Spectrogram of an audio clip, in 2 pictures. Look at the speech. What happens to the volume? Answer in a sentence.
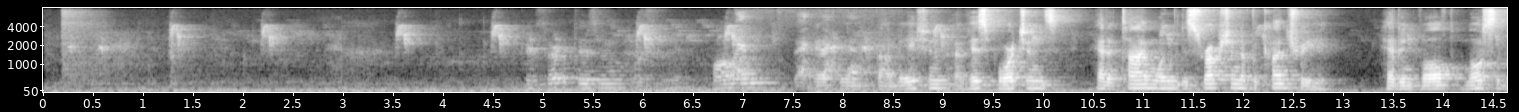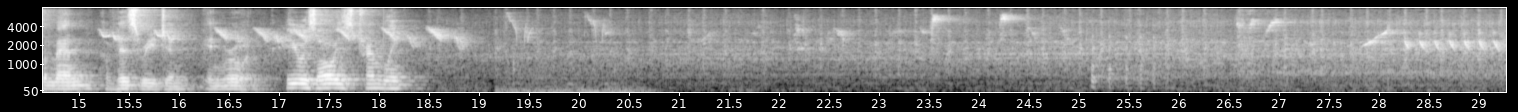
The volume of the speech goes up.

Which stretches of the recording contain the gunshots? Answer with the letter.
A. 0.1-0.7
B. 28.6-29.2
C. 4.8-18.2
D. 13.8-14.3
A.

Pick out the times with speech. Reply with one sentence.
The speech can be heard from 4.8 to 18.2 s.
